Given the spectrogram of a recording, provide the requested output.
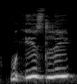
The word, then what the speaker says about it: easily: وايزلي سهولة، بسهولة ده حال بسهولة، يعني الاس هنا بتتنطق بالزد علشان بين حرفين متحركين، بين حرف الاي وحرف الاي.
